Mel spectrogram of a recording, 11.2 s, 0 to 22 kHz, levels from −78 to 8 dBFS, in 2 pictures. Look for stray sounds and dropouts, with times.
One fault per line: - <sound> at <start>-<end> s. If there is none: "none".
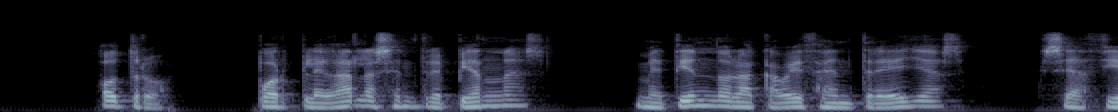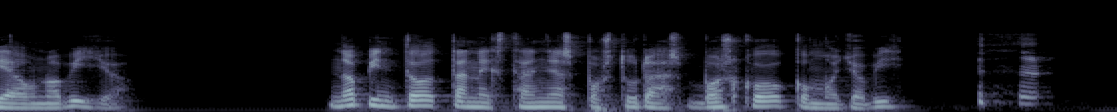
- cough at 10.5-10.9 s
